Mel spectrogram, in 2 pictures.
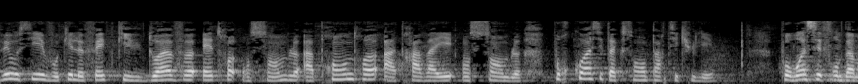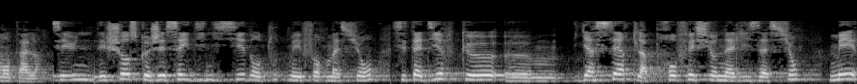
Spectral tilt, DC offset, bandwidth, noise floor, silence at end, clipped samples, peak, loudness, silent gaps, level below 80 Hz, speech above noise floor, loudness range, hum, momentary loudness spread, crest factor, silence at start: -3.5 dB/octave; under 0.1%; 8 kHz; -39 dBFS; 0 s; under 0.1%; 0 dBFS; -17 LUFS; none; -62 dBFS; 23 dB; 4 LU; none; 10 LU; 16 dB; 0 s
